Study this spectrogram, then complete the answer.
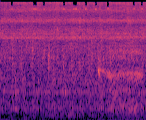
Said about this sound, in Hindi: तेज़ आँच पे भून रही हूँ पानी डाल के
